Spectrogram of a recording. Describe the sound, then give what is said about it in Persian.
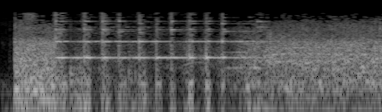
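A school bell rung at a ceremony in a Kabul high school gives rapid, loud, bright ringing strokes, many in quick succession for over a second. A noisy wash of sound lingers after the ringing. “رئیس جمهور افغانستان با نواختن زنگ مکتب در لیسه یمانی شهر کابل ابراز امیدواری کرد”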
